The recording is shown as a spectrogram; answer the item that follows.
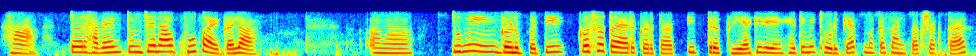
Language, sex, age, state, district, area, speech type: Goan Konkani, female, 18-30, Goa, Canacona, rural, conversation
